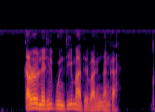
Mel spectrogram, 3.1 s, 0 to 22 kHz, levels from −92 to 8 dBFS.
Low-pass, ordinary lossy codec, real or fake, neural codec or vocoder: 7.2 kHz; none; fake; codec, 16 kHz, 4 kbps, FreqCodec, larger model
